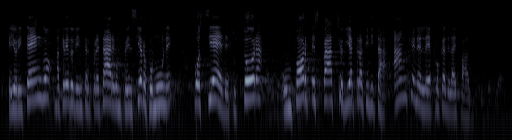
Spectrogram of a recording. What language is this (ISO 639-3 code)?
ita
